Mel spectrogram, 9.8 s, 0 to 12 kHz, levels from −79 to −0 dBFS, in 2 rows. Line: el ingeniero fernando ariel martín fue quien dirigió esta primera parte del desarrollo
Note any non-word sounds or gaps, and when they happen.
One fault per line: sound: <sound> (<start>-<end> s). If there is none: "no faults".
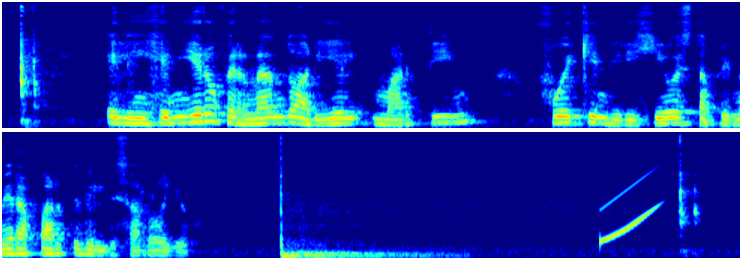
sound: thud (6.8-8.1 s)
sound: chirp (8.9-9.4 s)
